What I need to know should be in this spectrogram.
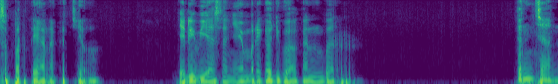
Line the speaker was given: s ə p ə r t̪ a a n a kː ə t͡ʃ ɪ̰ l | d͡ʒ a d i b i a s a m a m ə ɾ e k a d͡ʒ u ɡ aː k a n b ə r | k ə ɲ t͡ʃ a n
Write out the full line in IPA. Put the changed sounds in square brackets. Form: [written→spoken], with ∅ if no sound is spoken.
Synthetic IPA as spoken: s ə p ə r t̪ [a→i] a n a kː ə t͡ʃ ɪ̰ l | d͡ʒ a d i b i a s a [m→ɲ] a m ə ɾ e k a d͡ʒ u ɡ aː k a n b ə r | k ə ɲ t͡ʃ a n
